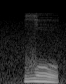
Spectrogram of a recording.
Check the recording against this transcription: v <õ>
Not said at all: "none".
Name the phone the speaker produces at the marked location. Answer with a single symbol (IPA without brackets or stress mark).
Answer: o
